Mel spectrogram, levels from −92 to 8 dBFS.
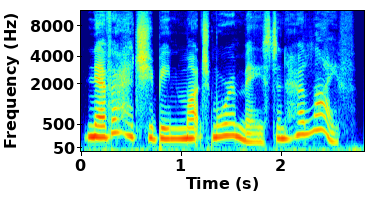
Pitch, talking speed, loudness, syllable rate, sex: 230 Hz, 210 wpm, -18 LUFS, 4.8 syllables/s, female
